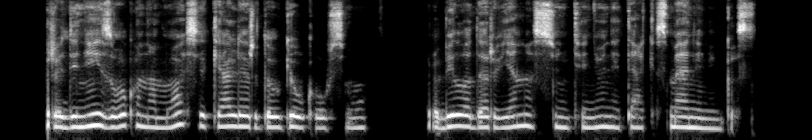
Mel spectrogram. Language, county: Lithuanian, Utena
